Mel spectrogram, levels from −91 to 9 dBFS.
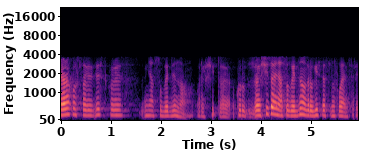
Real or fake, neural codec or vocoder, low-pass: fake; vocoder, 22.05 kHz, 80 mel bands, Vocos; 3.6 kHz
